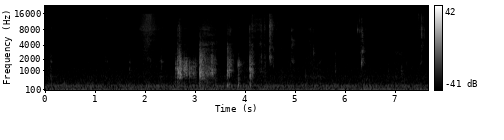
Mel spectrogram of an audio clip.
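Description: Close-miked crunchy chewing and biting of food, with a cluster of loud crunches and mouth clicks from about three to four and a half seconds in, then a few scattered soft clicks.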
